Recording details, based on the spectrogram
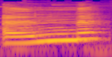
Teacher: o N vai ser essa âncora aí do an, é a língua batendo no dente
